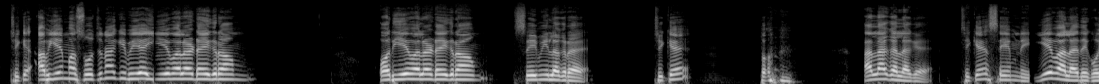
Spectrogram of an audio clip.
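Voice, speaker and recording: A young male teacher with a smooth, resonant voice talks a classroom through a lesson. He is conversational and repeats his checks again and again. He jokes with the students now and then. The sound is dry and close. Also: sits high, a little mellow, no room sound. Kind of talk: classroom lecture.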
